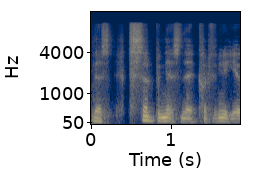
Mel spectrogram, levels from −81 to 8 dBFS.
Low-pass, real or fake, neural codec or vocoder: 10.8 kHz; fake; codec, 16 kHz in and 24 kHz out, 0.6 kbps, FocalCodec, streaming, 4096 codes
